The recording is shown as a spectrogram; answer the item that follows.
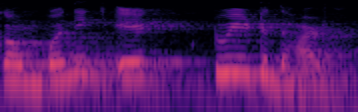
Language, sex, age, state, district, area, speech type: Goan Konkani, female, 18-30, Goa, Tiswadi, rural, read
